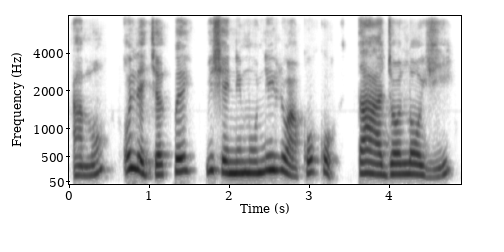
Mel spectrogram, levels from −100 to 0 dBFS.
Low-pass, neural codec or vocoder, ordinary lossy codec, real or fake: none; codec, 16 kHz, 4 kbps, X-Codec, HuBERT features, trained on LibriSpeech; none; fake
